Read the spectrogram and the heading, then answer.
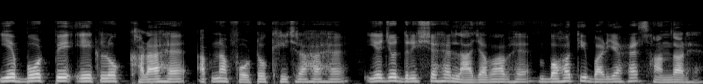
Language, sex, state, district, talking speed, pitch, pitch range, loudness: Hindi, male, Bihar, Kishanganj, 220 wpm, 130 Hz, 120-150 Hz, -20 LUFS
